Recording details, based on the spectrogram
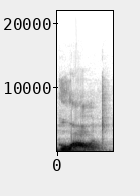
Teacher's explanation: instead of saying go out with a clear break between the words, we link them together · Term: linking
